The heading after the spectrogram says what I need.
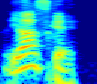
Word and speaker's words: Yasuke: Is it Yasuke or Yasuke? Yasuke. Yasuke. It's Yasuke. Okay.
